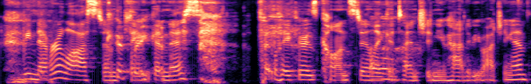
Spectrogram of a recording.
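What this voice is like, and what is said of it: Scratchy, strained voice. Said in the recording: “my voice is kind of scratchy ... You've probably been screaming.”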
